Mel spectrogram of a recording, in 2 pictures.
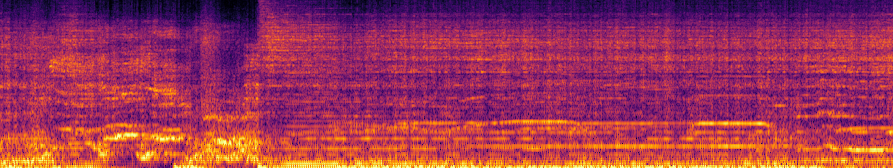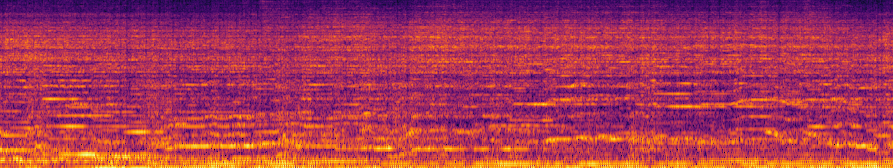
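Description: Live hard rock band playing loud: distorted electric guitar, bass guitar and drum kit, with a singer's vocal in places. The bass and drums drop out briefly about two seconds in, then the band carries on.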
